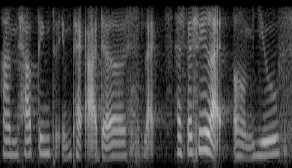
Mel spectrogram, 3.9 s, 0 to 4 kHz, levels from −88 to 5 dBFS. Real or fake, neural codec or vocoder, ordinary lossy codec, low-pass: fake; codec, 16 kHz in and 24 kHz out, 1 kbps, XY-Tokenizer; none; 3.6 kHz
